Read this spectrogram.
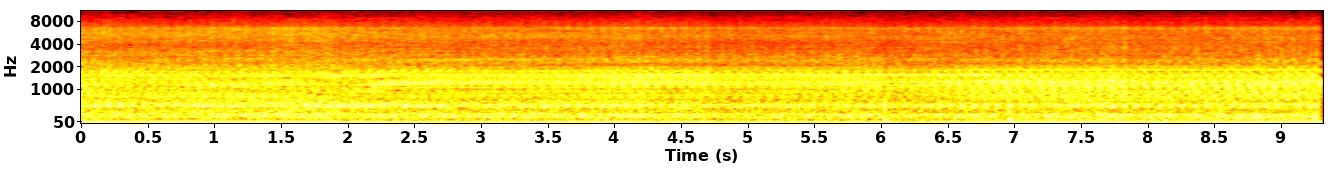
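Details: Bobcat T590 diesel after water pump replacement (old pump bearing failed, seal leaked coolant), coolant topped up, cold, warming toward thermostat opening: even idle clatter about four beats a second, no knock; healthy.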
